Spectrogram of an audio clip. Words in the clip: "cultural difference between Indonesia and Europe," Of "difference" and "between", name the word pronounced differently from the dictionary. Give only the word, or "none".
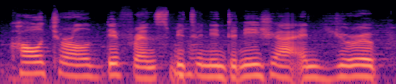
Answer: none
